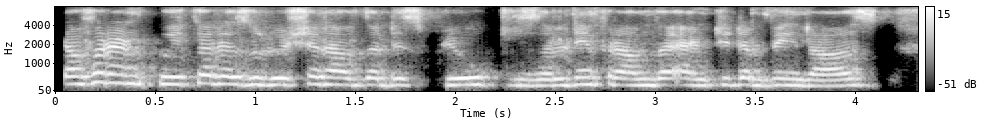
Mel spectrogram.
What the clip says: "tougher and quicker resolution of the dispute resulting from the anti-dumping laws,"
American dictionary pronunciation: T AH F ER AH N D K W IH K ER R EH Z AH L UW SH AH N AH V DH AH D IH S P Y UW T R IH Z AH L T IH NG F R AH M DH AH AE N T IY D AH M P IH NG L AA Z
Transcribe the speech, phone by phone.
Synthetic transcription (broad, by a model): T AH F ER AH N D K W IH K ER R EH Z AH L UW SH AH N AH V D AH D IH S P Y UW T R IH Z AH L T IH NG F R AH M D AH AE N T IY D AH M P IH NG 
